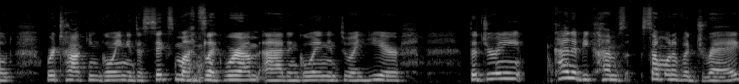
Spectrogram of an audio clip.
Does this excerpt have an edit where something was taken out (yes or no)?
yes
